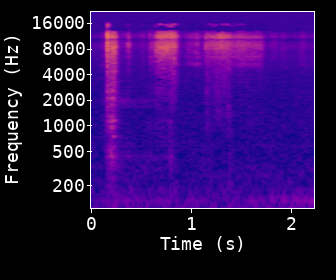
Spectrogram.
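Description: Fingers pressing and rubbing a paper sticker down onto a planner page: a light tap about a fifth of a second in, then faint paper rubbing, over a steady low hum.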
